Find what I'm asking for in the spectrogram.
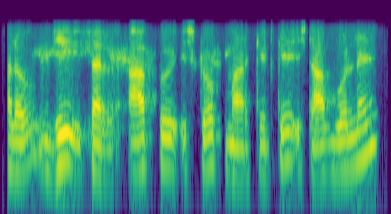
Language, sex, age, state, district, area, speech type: Urdu, male, 18-30, Delhi, North West Delhi, urban, conversation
